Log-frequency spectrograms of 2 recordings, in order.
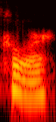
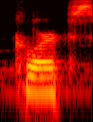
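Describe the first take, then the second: First: The word ends without any s sound. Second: The word ends with a ps sound. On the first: The speaker calls it right. "It's core" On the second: The speaker calls it wrong. "the word no one can say right"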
